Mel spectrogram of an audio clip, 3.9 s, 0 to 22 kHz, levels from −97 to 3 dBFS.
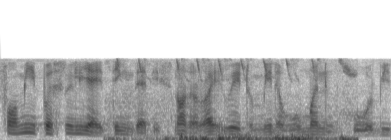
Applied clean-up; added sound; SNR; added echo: none; Bird vocalization, bird call, bird song; 2 dB; none.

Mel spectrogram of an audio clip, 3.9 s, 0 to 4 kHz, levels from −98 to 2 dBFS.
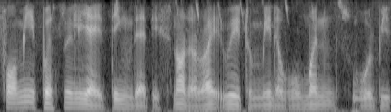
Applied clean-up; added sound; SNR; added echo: neural separator model SepFormer WHAM!.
